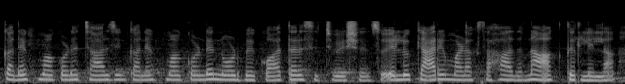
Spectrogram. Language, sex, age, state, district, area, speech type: Kannada, female, 18-30, Karnataka, Kolar, urban, spontaneous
